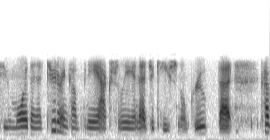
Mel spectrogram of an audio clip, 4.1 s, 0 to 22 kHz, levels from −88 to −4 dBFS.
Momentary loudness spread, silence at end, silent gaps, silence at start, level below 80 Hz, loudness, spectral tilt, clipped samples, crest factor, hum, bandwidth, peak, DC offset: 11 LU; 0 s; none; 0 s; -76 dBFS; -28 LUFS; -6 dB/octave; under 0.1%; 22 dB; none; 4.5 kHz; -6 dBFS; under 0.1%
